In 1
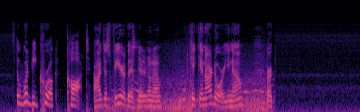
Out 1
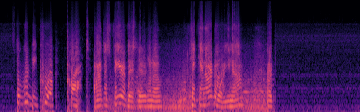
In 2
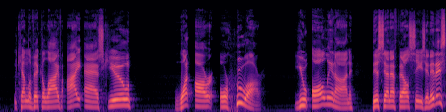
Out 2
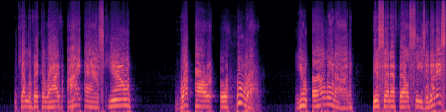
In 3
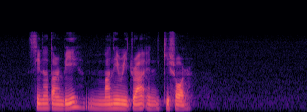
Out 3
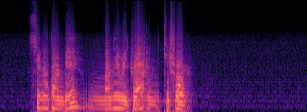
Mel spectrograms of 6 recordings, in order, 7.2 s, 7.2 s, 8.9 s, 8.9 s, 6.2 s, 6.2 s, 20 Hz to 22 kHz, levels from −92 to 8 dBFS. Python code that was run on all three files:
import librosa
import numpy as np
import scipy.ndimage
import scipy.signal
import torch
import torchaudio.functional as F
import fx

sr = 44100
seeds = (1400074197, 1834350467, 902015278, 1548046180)

y = fx.lower_of_two(x, sr, delay_ms=6.2)
y = fx.dynamic_eq(y, sr, hz=2300.0, q=6.3, threshold_db=-54.0, ratio=4.0, max_db=6)
y = F.gain(torch.from_numpy(y), 6.5).numpy()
